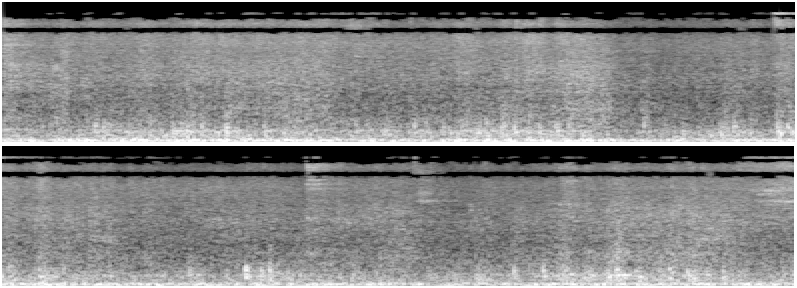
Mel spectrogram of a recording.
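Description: Loaded CSX coal train's hopper cars rolling past on the track: a steady, loud rumble of steel wheels on rail.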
